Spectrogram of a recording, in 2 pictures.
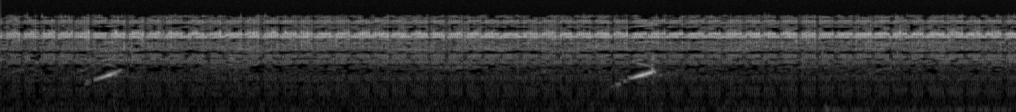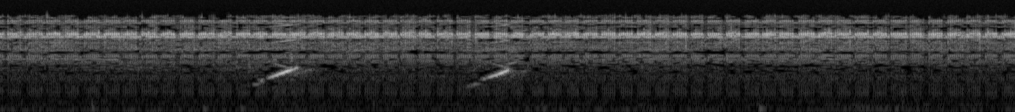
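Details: Baby frog giving four brief, quiet upward-sweeping chirps at irregular gaps across ten seconds, set against a steady high-pitched hiss.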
